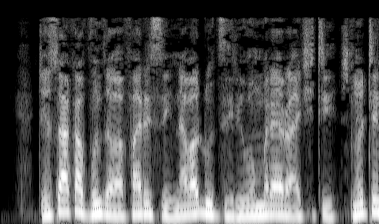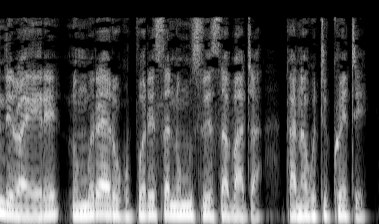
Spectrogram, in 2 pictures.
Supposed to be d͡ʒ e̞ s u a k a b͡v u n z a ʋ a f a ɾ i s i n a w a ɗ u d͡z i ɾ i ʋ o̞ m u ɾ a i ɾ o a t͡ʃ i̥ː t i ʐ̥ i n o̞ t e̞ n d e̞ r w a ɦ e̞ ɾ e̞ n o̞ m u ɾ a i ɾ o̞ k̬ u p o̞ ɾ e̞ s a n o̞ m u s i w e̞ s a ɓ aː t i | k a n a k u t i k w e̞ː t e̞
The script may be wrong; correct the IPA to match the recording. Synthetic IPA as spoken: d͡ʒ e̞ s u a k a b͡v u n z a ʋ a f a ɾ i s i n a ʋ a ɗ u d͡z i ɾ i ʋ o̞ m u ɾ a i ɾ o a t͡ʃ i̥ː t i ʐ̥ i n o̞ t e̞ n d e̞ r w a ɦ e̞ ɾ e̞ n o̞ m u ɾ a i ɾ o̞ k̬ u p o̞ ɾ e̞ s a n o̞ m u s i w e̞ s a ɓ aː t a | k a n a k u t i k w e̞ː t e̞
